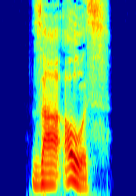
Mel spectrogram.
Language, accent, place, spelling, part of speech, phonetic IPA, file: German, Germany, Berlin, sah aus, verb, [ˌzaː ˈaʊ̯s], De-sah aus.ogg
- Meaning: first/third-person singular preterite of aussehen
